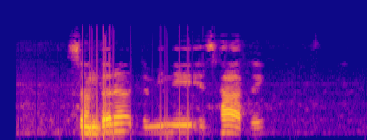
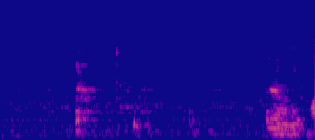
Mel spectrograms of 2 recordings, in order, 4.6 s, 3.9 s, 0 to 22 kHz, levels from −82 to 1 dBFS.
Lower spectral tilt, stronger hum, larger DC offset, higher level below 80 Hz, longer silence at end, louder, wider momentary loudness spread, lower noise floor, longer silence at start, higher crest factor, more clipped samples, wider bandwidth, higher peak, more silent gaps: about the same, -5 dB/octave vs -4.5 dB/octave; neither; neither; first, -50 dBFS vs -90 dBFS; first, 1.3 s vs 0 s; first, -16 LUFS vs -48 LUFS; about the same, 16 LU vs 17 LU; second, -57 dBFS vs -75 dBFS; about the same, 0.9 s vs 0.95 s; about the same, 18 dB vs 22 dB; neither; first, 11.5 kHz vs 7.2 kHz; first, 0 dBFS vs -30 dBFS; neither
